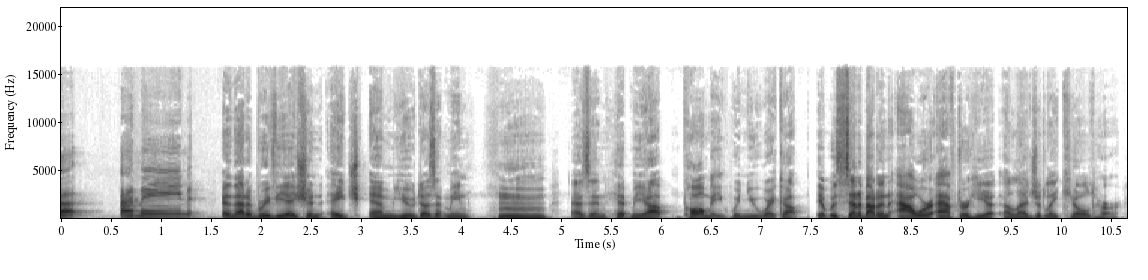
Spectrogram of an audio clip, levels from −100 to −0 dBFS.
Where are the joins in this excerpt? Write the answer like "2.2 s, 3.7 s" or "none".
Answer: 5.0 s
